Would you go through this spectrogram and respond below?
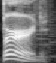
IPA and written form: bɝd (bird)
